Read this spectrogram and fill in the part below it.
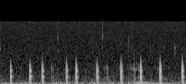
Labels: {"label": "biophony, knock croak", "recorder": "SoundTrap 300"}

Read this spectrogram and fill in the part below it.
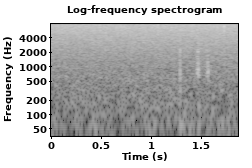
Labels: {"label": "ambient", "recorder": "HydroMoth"}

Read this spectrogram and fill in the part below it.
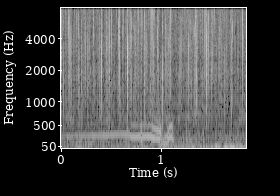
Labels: {"label": "biophony, cascading saw", "recorder": "SoundTrap 600 or HydroMoth"}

